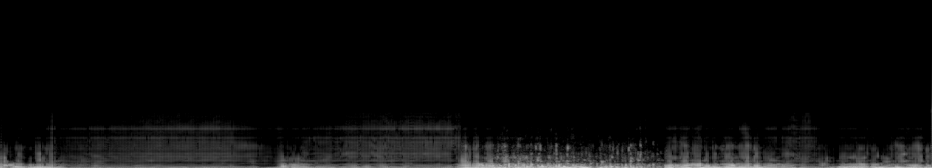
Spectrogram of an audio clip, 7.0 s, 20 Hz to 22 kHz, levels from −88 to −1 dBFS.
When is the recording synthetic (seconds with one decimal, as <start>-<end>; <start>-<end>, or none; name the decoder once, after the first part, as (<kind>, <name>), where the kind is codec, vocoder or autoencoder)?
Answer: 0.0-3.7 (vocoder, BigVGAN v2); 5.0-7.0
